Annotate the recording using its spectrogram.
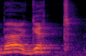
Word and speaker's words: Berget: Varför Jo Inge Berge inte har sagt att han skulle uttalas Jo Inge Berge. Men nu ingen säger det längre. Det var typ två omgångar som man... – Vad hände där? – Jag vet inte. Nu säger man Berget.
